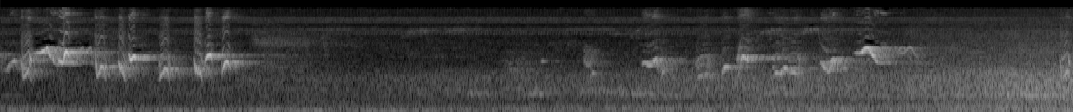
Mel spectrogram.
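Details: Caged red-whiskered bulbuls of 'dok taeng' and 'ta daeng' types: a fast burst of chirpy, warbled whistles, a pause, then another run of cheerful notes, with rising hiss toward the end.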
